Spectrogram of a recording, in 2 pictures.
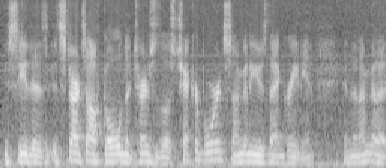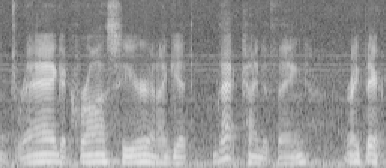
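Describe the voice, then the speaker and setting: Relaxed man narrating a software tutorial. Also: medium pitch, moderate pace, a little hiss or hum. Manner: relaxed, talks through each step as he works. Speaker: graphics teacher. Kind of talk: screen-recorded software tutorial.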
